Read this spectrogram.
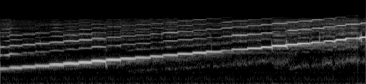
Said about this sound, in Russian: Второй инструмент – флейта пикколо.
